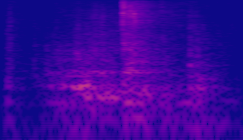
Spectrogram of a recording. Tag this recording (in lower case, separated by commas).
domestic sounds, drawer open or close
